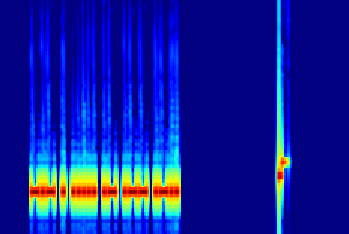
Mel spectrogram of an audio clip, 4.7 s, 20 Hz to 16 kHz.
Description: Morse code, heard as a keyed tone, about 34 wpm, 700 Hz. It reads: KE5AWL
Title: USA Call Signs - 6 Characters - 3x Character Spacing - 35wpm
